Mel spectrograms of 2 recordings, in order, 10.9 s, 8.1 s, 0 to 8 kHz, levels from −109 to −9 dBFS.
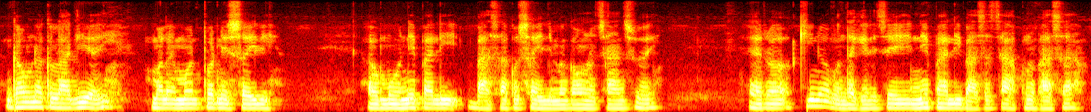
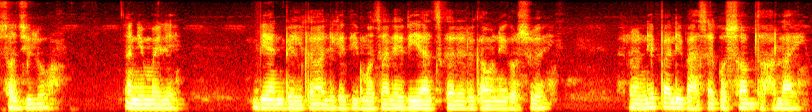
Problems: constant background noise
